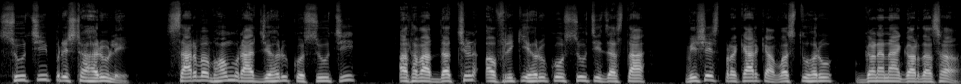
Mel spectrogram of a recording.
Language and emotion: Nepali, neutral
